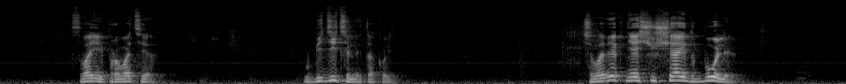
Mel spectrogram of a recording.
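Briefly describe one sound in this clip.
A man speaks with animation in short bursts into a microphone.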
